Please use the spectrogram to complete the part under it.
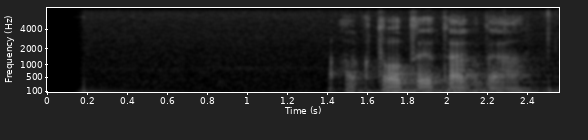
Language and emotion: Russian, neutral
